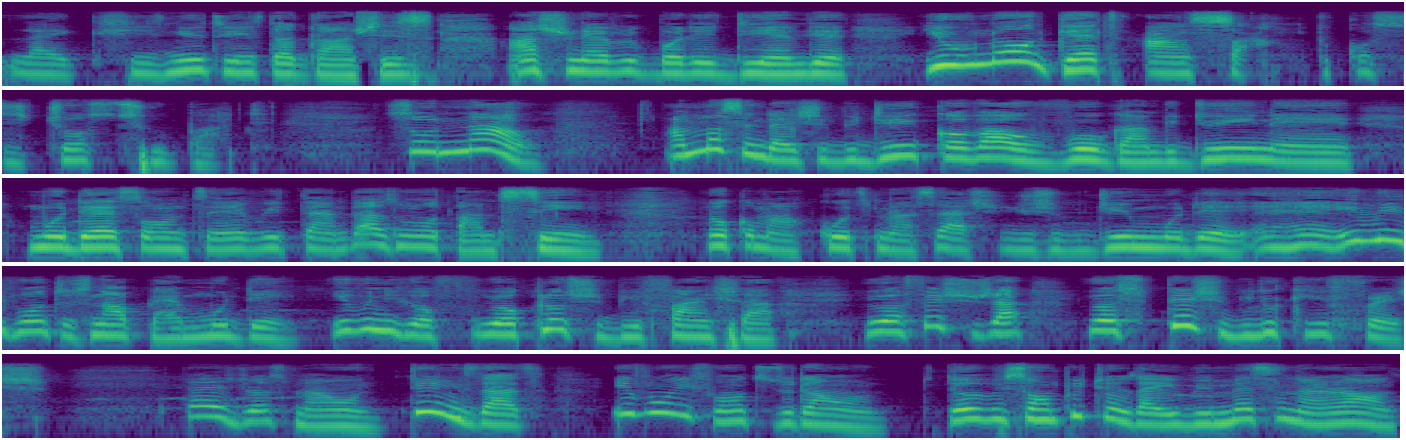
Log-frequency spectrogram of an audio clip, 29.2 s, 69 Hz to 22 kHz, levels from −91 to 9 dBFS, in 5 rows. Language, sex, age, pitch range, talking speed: English, female, 30-49, 170-225 Hz, 230 wpm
